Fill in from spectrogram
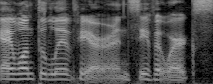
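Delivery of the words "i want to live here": put-on Russian accent. Joking about fooling people into marriage: put-on Russian accent. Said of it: "literally putting on a Russian accent and being like".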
